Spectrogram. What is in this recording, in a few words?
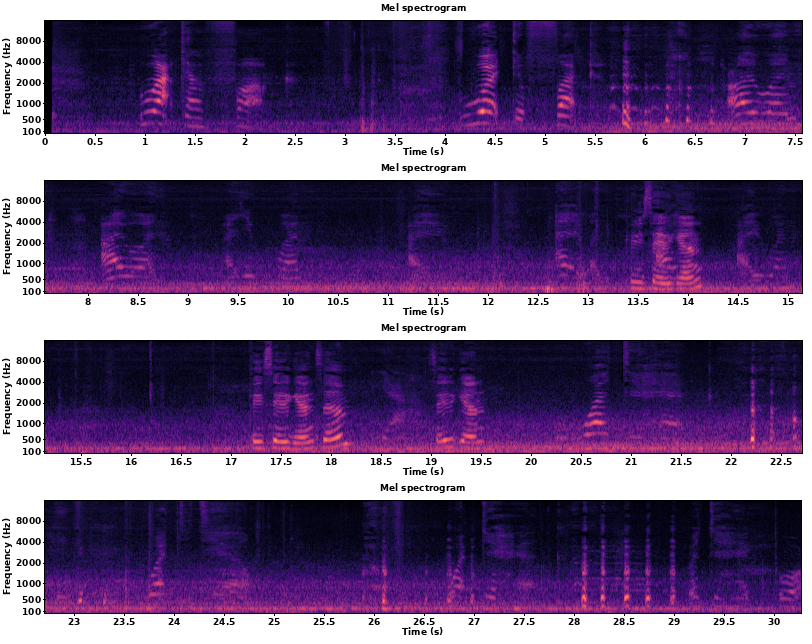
Toddler Cursing in the Car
